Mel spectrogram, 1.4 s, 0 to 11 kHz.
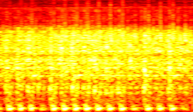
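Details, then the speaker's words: Honda TMX 155 motorcycle at idle: rapid even clatter locked to engine speed, from a popped-out (dislodged) oil seal striking the engine sprocket, heard before the sprocket cover is removed to show the noise source. "Oops! May narinig kayo, may tumutok-tok, no? Nandito lang yung mga pre, buksan natin para makita nyo."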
